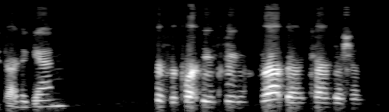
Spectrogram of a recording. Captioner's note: voiceover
